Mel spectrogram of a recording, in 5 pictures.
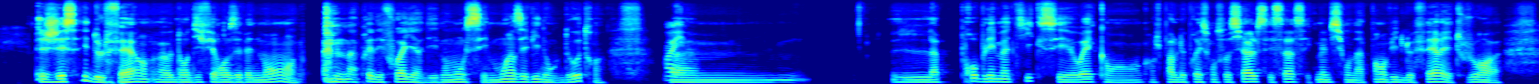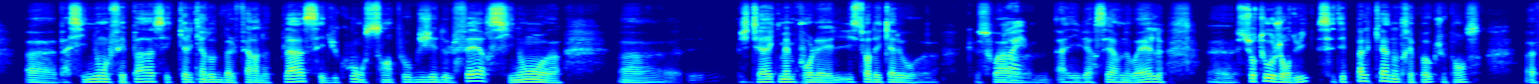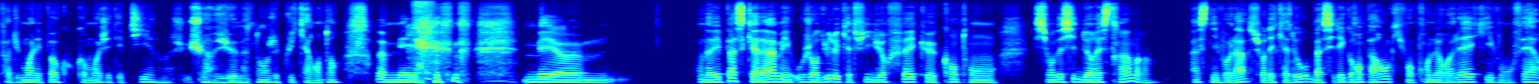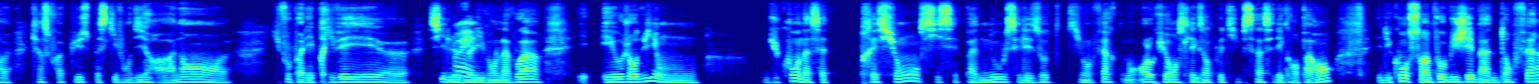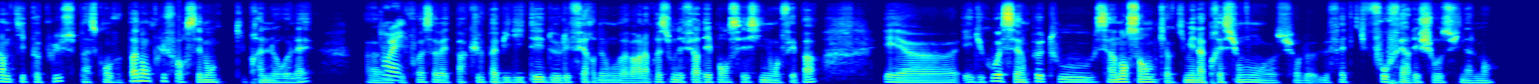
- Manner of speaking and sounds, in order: cough; drawn out: "Hem"; tapping; chuckle
- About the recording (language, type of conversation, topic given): French, advice, Comment gérer la pression sociale de dépenser pour des événements sociaux ?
